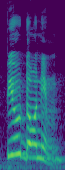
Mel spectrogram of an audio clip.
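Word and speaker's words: pseudonym: इसको बोलेंगे, क्या बोलेंगे, प्यूडोनिम। ठीक है, इसको बोलने के लिए आपको एस और ई साइलेंट करना पड़ेगा, प्यूडोनिम।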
